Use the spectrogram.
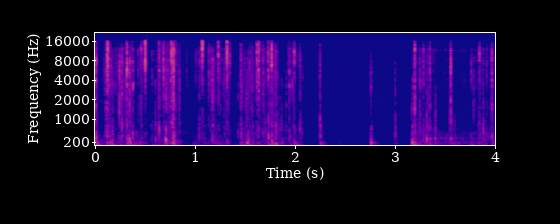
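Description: A thin translucent plastic bag draped over a metal mesh microphone is pinched and rubbed at the top by fingertips. Dense bursts of crinkling and crackling come in busy runs, stop for a quiet gap with a few isolated crackles, then resume.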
